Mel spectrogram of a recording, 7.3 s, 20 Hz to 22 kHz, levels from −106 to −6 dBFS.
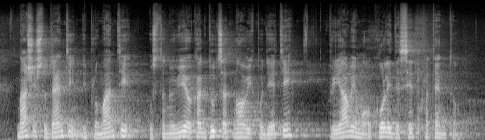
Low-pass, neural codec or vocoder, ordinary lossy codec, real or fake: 19.8 kHz; none; none; real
